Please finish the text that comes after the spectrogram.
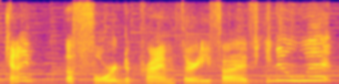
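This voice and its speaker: Male streamer, casual and reflective, animated pitch, faint game music. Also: brisk. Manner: reflective, talks to chat while playing. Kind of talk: casual gameplay stream chat. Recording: game music playing behind.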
